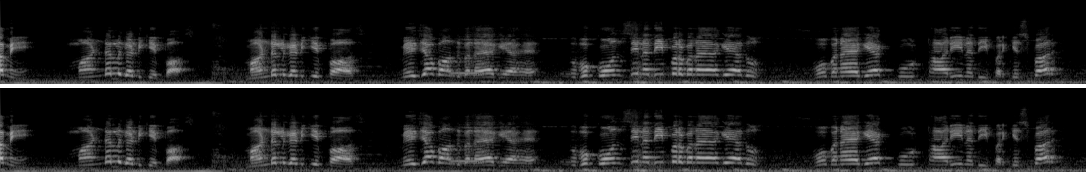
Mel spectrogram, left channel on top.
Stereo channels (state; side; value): identical; both; correlation 1.00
